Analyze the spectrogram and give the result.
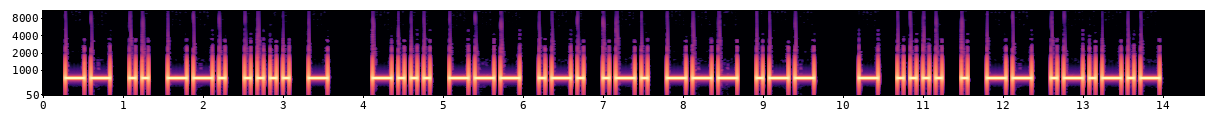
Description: Morse code, heard as a keyed tone, about 15 wpm, 700 Hz. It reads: MIGHT BORROW THEM.
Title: Sentences from Top 1500 Words 15wpm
